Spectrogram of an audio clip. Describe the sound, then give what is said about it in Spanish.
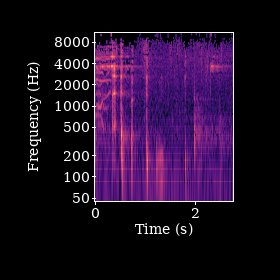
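A fit of coughing, several sharp coughs in quick irregular succession, with a couple more trailing after a short pause, no talking. “El ataque de tos le impidió responderme al momento.”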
